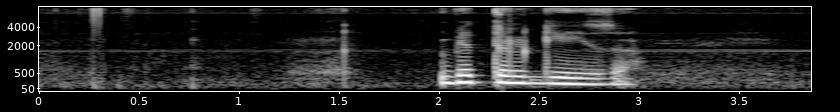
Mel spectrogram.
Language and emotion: Russian, neutral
